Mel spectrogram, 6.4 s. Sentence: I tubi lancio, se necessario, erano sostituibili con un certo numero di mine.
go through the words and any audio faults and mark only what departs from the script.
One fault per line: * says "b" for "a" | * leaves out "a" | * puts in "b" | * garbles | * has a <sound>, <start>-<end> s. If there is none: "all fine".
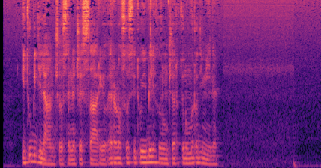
* puts in "di"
